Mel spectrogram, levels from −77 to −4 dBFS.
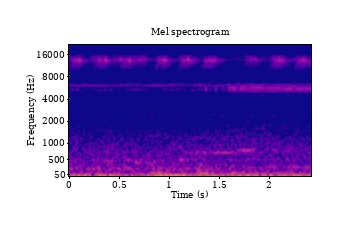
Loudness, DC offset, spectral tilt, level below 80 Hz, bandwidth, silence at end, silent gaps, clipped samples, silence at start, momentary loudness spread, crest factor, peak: -41 LUFS; under 0.1%; -4 dB/octave; -44 dBFS; 16 kHz; 0 s; none; under 0.1%; 0 s; 2 LU; 12 dB; -24 dBFS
